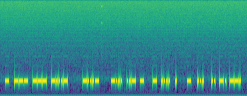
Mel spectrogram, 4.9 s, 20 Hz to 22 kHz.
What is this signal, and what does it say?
Morse code, heard as a keyed tone, about 49 wpm, 660 Hz. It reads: TOO<BT> <BT> BUT THE TS ING
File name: archived / CRSnet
